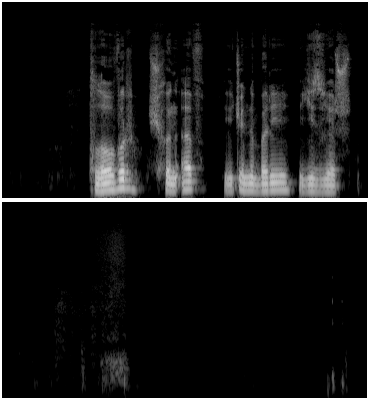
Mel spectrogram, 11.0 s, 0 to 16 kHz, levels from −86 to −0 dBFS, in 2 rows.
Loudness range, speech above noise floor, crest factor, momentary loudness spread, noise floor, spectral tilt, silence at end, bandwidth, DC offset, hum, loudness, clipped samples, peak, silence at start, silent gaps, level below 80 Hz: 10 LU; 65 dB; 24 dB; 17 LU; -90 dBFS; -7.5 dB/octave; 5.8 s; 9.8 kHz; under 0.1%; none; -26 LUFS; under 0.1%; -6 dBFS; 1.3 s; none; -50 dBFS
